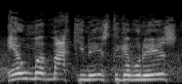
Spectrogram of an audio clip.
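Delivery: normal talking voice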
